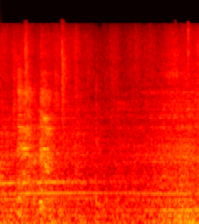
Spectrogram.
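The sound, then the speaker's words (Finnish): A metro train rumbles steadily along the track after leaving Kulosaari station, heading toward Kalasatama, with a constant low roar and a faint electric whine running through the whole stretch. It is loud, as heard from inside the carriage. “Ja no nyt tää metro lähti Kulosaaresta.”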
